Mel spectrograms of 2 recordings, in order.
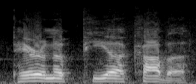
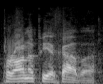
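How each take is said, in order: First: The name is said slowly and haltingly. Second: The name is said quickly and smoothly. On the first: The speaker calls it wrong. "I'm sure I pronounced that horribly" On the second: The speaker calls it right. "Let me say it fast"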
